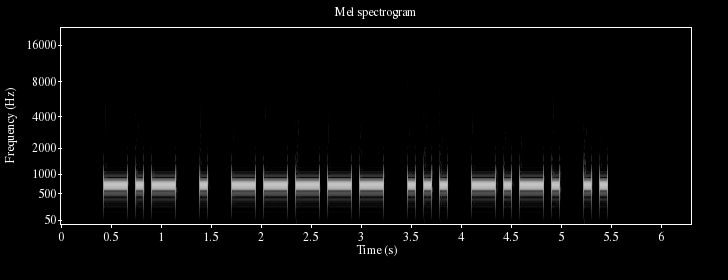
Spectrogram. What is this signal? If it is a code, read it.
Morse code, heard as a keyed tone, about 16 wpm, 700 Hz. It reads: KE0SCI
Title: USA Call Signs - 6 Characters - Repeated 2x - 15wpm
